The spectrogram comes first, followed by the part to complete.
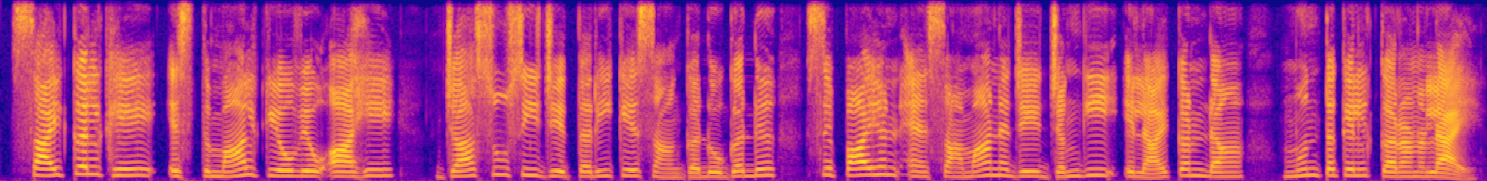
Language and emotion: Sindhi, neutral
